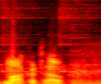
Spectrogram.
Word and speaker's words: Makoto: think it's monger then I'm pretty sure that's the that's the actual Japanese pronunciation is Makoto I'm fine nothing wrong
